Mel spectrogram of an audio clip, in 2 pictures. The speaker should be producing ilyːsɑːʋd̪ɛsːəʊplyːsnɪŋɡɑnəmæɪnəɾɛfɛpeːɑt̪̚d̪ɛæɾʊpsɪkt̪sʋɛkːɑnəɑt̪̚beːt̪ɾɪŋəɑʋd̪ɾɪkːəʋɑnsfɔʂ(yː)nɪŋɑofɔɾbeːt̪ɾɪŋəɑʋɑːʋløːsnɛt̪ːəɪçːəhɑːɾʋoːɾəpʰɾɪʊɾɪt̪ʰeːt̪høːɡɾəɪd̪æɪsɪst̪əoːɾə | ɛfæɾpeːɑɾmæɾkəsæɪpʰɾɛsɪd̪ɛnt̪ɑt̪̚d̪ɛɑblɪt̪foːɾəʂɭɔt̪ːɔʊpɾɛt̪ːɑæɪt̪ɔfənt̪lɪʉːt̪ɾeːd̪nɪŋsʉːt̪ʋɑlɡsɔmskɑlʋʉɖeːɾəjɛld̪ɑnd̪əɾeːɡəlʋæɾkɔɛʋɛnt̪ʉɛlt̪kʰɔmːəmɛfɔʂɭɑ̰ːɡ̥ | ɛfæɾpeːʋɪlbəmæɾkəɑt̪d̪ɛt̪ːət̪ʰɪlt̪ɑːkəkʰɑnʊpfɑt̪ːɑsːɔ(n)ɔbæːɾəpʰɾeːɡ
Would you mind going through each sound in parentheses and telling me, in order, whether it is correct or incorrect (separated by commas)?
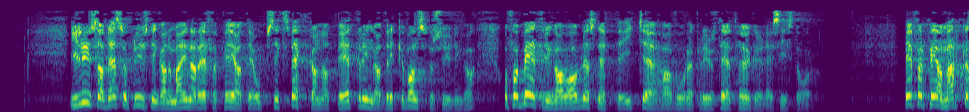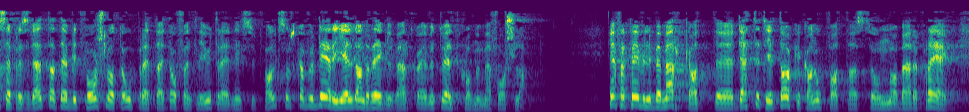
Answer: correct, incorrect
